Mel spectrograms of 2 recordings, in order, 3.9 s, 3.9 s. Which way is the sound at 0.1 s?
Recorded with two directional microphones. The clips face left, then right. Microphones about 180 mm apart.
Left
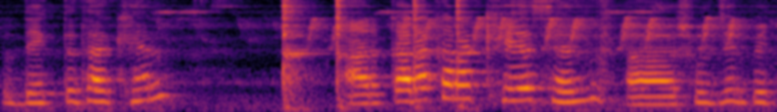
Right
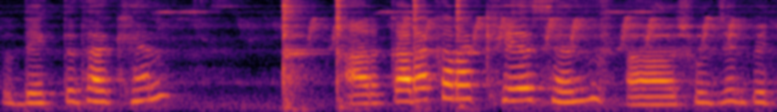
20° left (ahead or behind).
